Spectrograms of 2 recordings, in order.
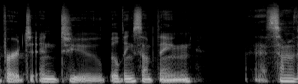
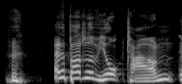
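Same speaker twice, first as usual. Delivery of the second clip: higher-pitched mock Cockney; British, Cockney accent; 9 semitones higher than usual. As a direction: put on a high British accent. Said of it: "it's probably more British".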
